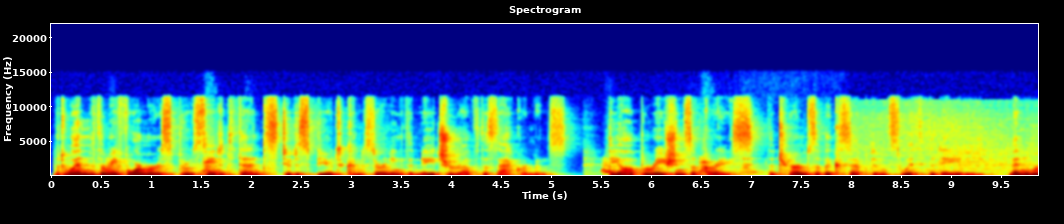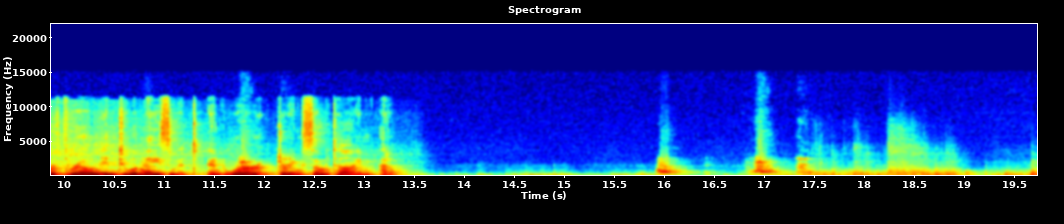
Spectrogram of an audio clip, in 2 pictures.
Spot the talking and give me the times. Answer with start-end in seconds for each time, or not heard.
0.0-13.3.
